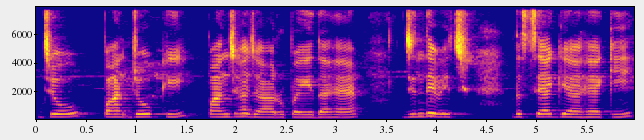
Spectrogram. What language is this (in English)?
Punjabi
